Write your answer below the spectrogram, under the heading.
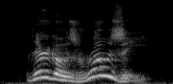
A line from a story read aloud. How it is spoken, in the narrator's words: cried Farmer Dilly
